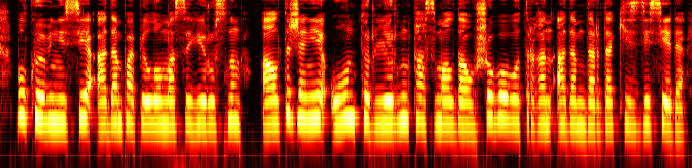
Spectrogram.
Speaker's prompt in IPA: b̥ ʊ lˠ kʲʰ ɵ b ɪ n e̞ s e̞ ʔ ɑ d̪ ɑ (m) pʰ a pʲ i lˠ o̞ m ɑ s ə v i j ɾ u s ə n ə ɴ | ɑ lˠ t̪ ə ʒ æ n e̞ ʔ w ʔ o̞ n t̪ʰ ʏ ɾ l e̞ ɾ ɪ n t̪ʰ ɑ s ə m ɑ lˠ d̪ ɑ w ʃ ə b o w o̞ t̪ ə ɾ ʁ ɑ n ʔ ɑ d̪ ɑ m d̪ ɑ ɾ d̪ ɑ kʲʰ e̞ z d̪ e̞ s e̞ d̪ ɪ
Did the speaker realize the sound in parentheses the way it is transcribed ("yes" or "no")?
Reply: yes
